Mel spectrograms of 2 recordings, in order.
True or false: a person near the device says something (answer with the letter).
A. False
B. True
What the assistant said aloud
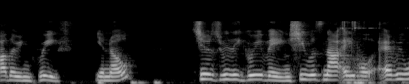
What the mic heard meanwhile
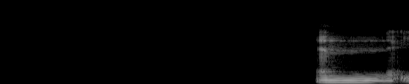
B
